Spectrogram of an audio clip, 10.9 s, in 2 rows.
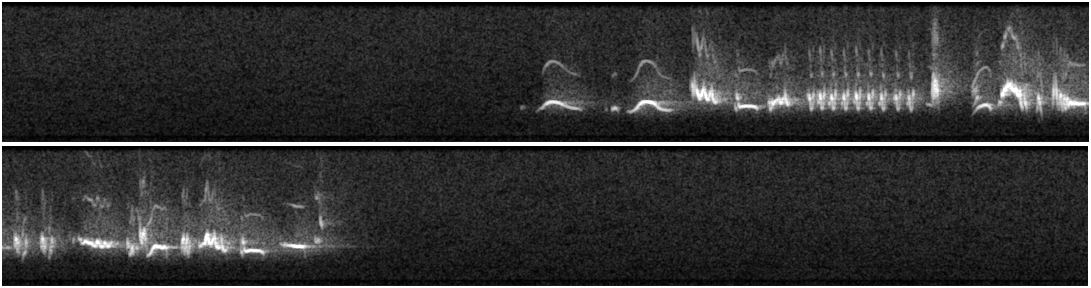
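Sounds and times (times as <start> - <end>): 
sage thrasher song of whistles and warbles: 2.6 - 7.2.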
